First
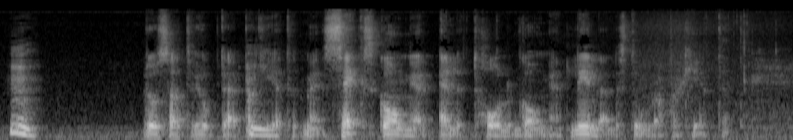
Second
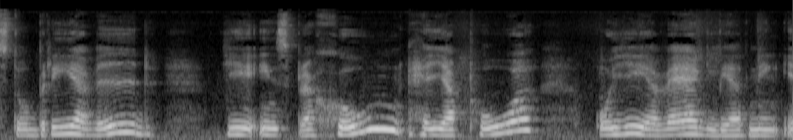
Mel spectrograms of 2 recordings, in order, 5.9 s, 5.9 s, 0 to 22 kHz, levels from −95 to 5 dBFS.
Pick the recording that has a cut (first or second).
first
